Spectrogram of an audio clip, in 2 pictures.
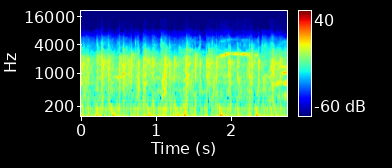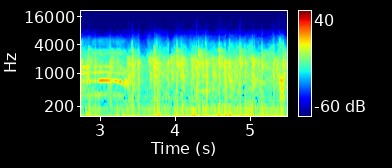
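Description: A crowd claps in a dense, continuous ripple of applause, loud and steady throughout, with a few voices and faint shouts mixed underneath.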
